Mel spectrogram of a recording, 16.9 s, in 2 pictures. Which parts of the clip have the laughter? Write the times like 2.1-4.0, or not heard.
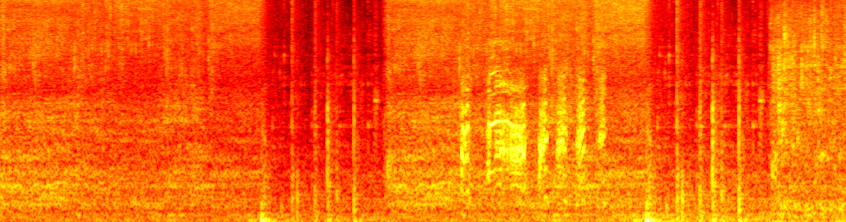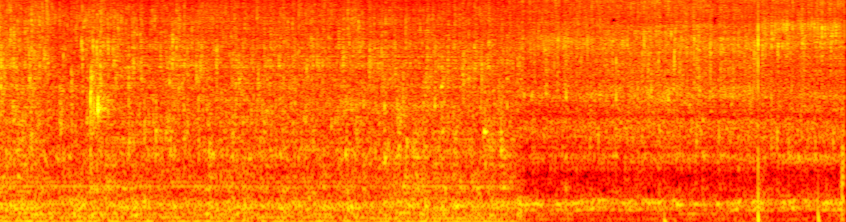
4.5-6.1.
